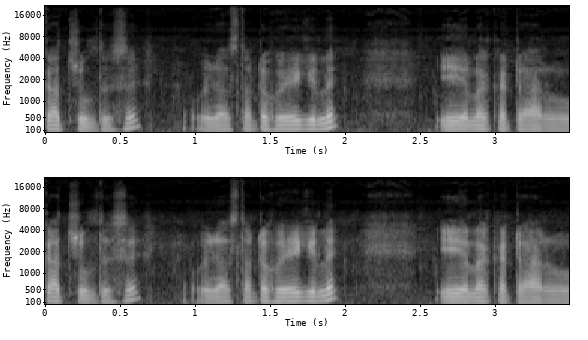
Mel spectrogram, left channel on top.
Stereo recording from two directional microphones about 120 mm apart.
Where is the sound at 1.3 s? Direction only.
20° left (ahead or behind).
